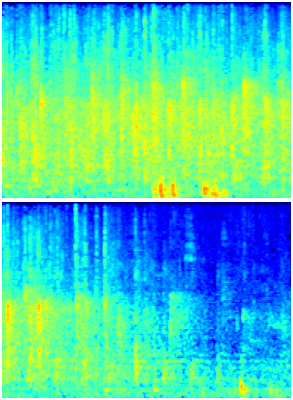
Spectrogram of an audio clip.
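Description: An audience applauds in a dense, steady wash of clapping that holds strong for several seconds and then slowly thins and fades toward the end.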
